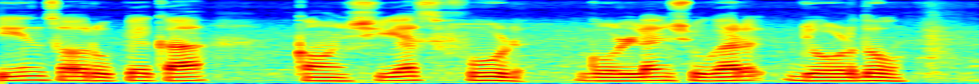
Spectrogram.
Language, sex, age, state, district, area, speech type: Urdu, male, 60+, Maharashtra, Nashik, urban, read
